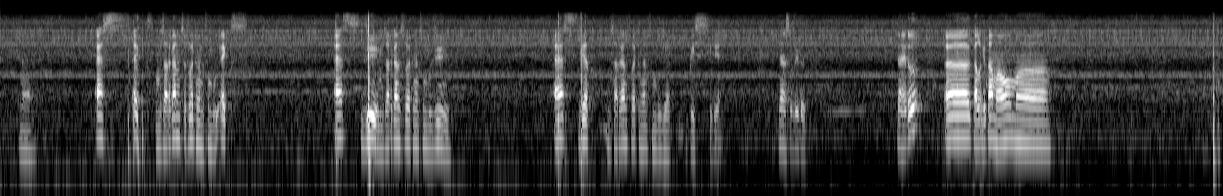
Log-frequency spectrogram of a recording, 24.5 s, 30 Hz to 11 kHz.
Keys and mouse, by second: 2.5 s, 6.6 s, 11.0 s, 19.8-22.6 middle drag, 22.6 right click, 24.1 middle click, 24.1 g.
